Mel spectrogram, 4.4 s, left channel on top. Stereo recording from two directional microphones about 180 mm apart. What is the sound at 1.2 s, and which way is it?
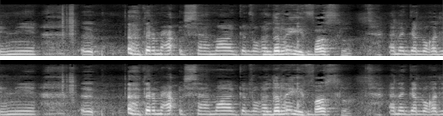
Speech, 5° left (ahead or behind).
